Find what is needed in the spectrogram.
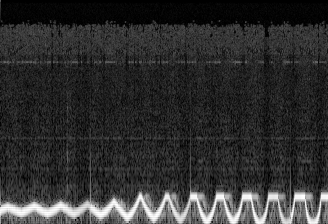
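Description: Elektron Digitakt playing a pure test tone whose pitch is swept up and down by a triangle-wave LFO about twice a second. As the LFO depth is turned up, the sweep widens from a slight wobble to deep swoops, and the top of each sweep flattens out at one fixed pitch: the pitch modulation is saturating and clipping.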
